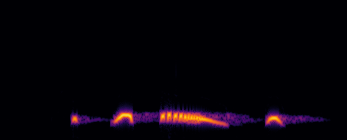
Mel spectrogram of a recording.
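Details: Spotted dove call for enticing wild birds: a short coo, a rounder coo, a long burring coo sliding downward, then the next phrase begins with another short coo; no background noise.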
